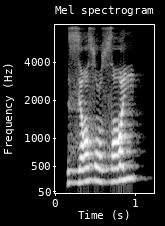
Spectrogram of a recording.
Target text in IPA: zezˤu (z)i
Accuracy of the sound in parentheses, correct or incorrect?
incorrect: zˤ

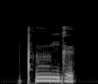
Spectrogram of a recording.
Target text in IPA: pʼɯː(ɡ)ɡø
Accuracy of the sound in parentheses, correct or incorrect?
incorrect: ŋ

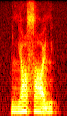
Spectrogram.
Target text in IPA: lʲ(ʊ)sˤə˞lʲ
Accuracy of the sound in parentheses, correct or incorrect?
correct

